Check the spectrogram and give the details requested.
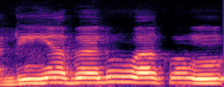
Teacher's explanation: آپ نوٹ کریں با کی آواز میں آپ کو تھوڑا باؤنس نظر آئے گا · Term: قلقلہ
